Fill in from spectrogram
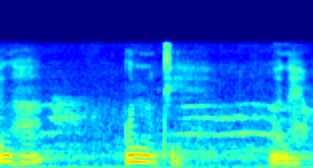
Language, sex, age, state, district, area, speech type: Bodo, female, 60+, Assam, Kokrajhar, urban, spontaneous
